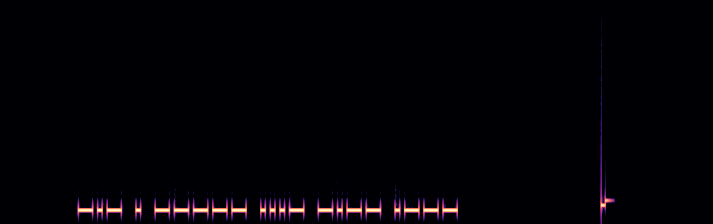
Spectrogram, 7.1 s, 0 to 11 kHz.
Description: Morse code, heard as a keyed tone, about 25 wpm, 700 Hz. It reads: KE0VYJ
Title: USA Call Signs - 6 Characters - 3x Character Spacing - 25wpm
